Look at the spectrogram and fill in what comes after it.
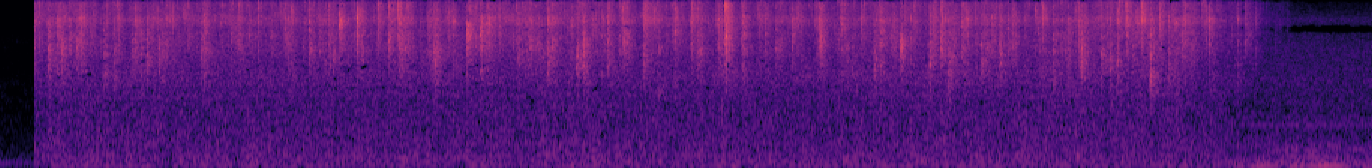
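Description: Rain falling fairly hard, a dense patter of drops. It starts abruptly just after the beginning and cuts off near the end.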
